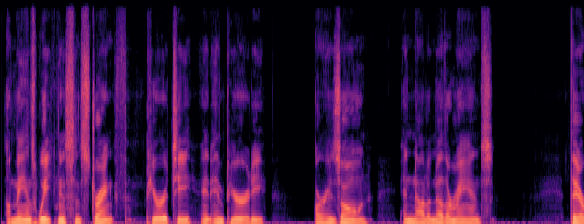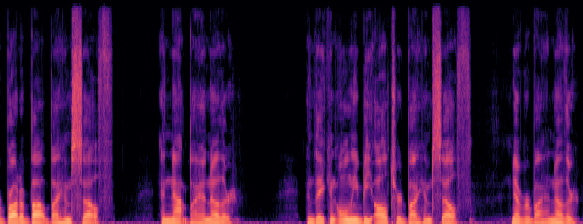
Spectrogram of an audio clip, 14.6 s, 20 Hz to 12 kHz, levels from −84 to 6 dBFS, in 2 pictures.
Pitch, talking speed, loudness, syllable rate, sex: 110 Hz, 150 wpm, -18 LUFS, 5.5 syllables/s, male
